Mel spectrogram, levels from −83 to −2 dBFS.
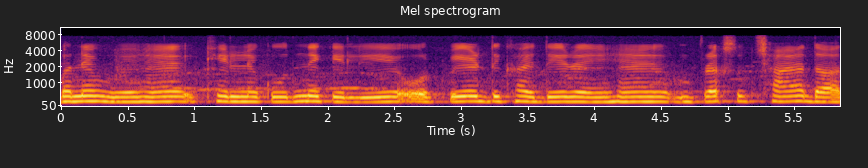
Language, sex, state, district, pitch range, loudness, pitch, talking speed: Hindi, female, Delhi, New Delhi, 200-215 Hz, -14 LUFS, 205 Hz, 145 wpm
